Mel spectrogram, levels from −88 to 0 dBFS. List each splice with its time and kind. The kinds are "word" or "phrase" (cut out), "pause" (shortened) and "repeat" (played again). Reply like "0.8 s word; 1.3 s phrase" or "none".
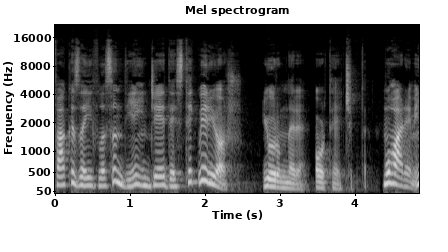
none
